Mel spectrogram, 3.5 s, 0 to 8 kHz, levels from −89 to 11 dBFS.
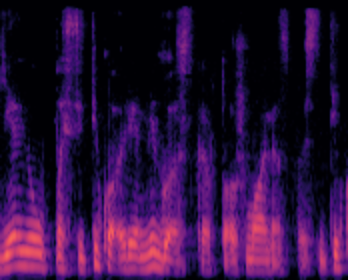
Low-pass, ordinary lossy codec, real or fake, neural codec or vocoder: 7.2 kHz; AAC, 32 kbps; real; none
